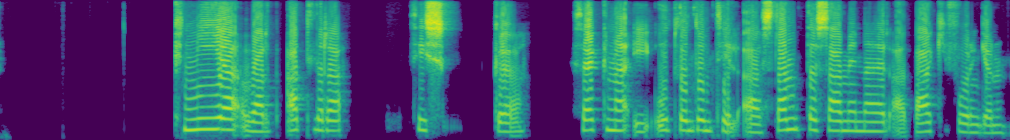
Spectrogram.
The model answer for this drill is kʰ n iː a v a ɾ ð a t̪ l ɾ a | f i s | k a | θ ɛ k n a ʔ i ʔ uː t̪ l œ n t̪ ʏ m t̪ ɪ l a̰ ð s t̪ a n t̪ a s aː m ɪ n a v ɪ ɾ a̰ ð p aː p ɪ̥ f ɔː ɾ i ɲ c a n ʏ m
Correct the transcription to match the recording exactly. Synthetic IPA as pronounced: kʰ n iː a v a ɾ ð a t̪ l ɾ a | θ i s | k a | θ ɛ k n a ʔ i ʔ uː t̪ l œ n t̪ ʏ m t̪ʰ ɪ l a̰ ð s t̪ a n t̪ a s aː m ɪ n a ð ɪ ɾ a̰ ð p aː c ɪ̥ f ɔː ɾ i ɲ c a n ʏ m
